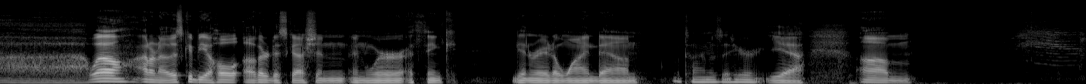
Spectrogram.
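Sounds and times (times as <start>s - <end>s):
speech: 0.9s - 9.2s
cat meowing: 10.0s - 10.8s
fainter higher-pitched mewing: 10.1s - 10.8s.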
